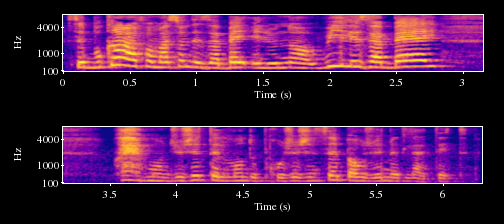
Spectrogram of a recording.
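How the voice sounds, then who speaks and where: A woman's voice: a little high, fast, mellow. A woman hosting a casual live stream, chatting frankly about business and answering viewers by name, often laughing. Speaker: florist and event decorator hosting a live stream.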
